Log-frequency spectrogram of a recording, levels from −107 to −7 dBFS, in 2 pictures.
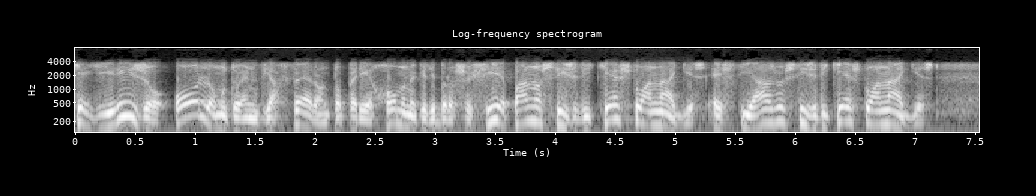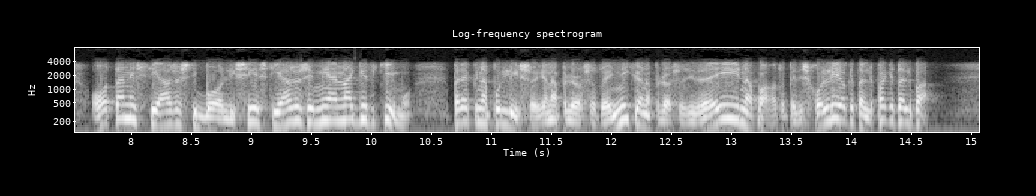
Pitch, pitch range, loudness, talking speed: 195 Hz, 140-230 Hz, -17 LUFS, 195 wpm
